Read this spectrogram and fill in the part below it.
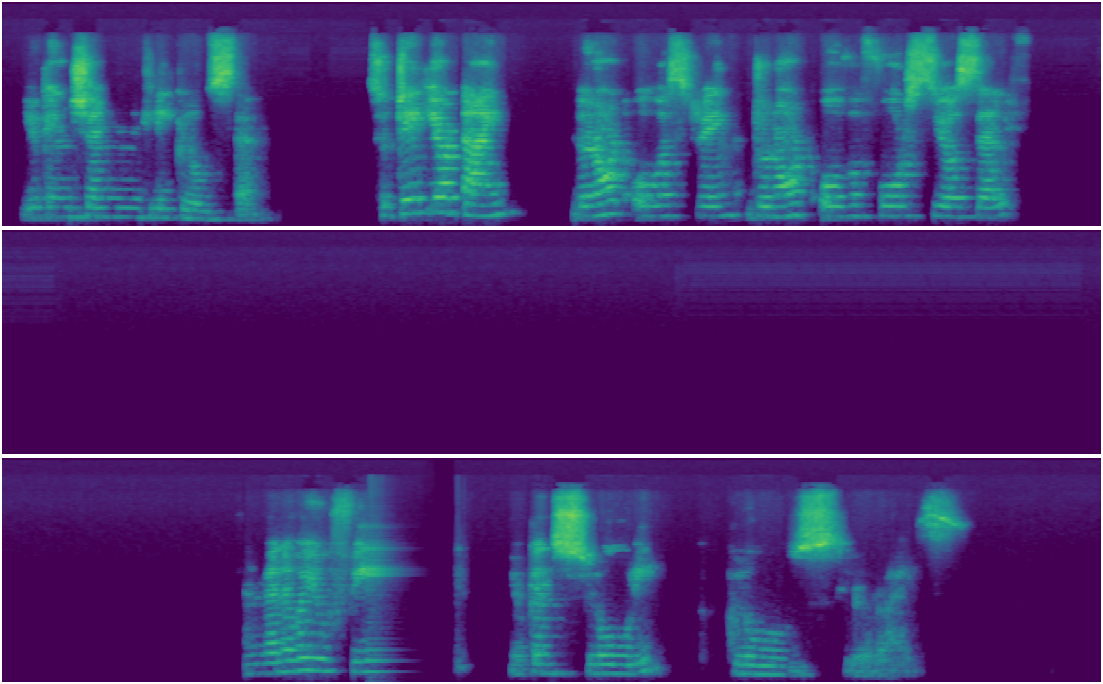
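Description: A woman speaks calmly and slowly into a close microphone, with long pauses.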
